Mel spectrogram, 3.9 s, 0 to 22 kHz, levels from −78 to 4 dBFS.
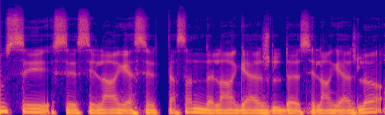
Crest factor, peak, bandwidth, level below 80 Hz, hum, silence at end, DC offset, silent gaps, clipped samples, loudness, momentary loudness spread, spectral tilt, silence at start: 12 dB; -4 dBFS; 15 kHz; -30 dBFS; none; 0 s; under 0.1%; 1.63-1.67 s; under 0.1%; -17 LUFS; 2 LU; -5.5 dB/octave; 0 s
